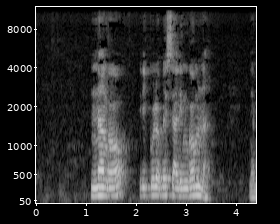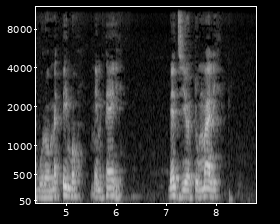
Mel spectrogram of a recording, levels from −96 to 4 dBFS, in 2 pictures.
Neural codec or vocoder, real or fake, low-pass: none; real; 10.8 kHz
